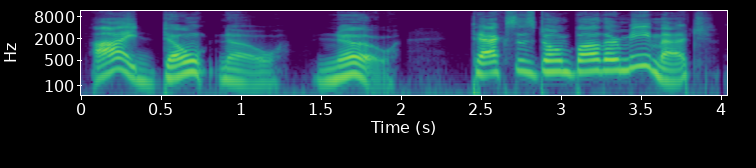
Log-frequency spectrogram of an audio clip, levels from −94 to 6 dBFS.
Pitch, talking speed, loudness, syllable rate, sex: 200 Hz, 135 wpm, -18 LUFS, 3.5 syllables/s, female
